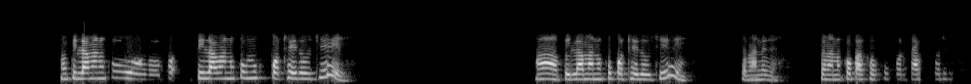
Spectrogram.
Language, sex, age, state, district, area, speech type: Odia, female, 45-60, Odisha, Sambalpur, rural, conversation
